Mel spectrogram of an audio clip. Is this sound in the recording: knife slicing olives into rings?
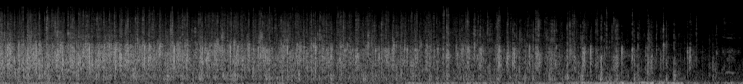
no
